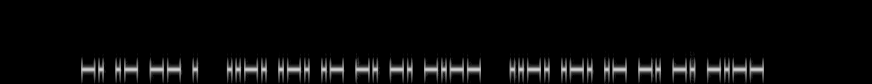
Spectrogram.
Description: Morse code, heard as a keyed tone, about 28 wpm, 700 Hz. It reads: NAME FRANNY FRANNY
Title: Practice QSO - Exchange 1 - Beginning - 28wpm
